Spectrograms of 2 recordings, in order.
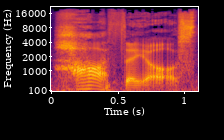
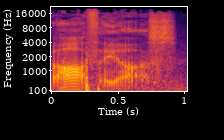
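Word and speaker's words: Ha theos (ὁ θεός): It's like in Greek, when you see the word the, and it's an A, or an alpha, and you're like, ah, no, it's not ah, it's ha. See, there's a little apostrophe, and that means pronounce it with an H. Ha theos, the world. Not ah theos.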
